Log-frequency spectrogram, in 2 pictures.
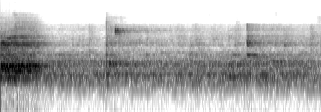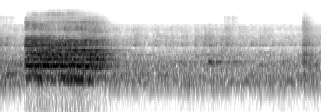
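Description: Spirit box sweeping through radio stations: steady static chopped by abrupt jumps, with a louder, voice-like fragment for about a second near the middle.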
